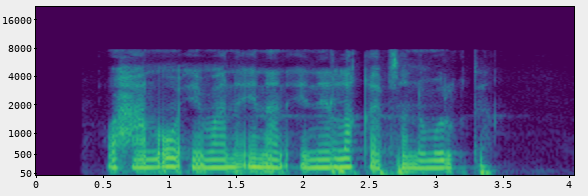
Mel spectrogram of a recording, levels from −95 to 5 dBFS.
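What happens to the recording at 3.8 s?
Nothing goes wrong at 3.8 s; the speech continues intact through that moment with no dropout, click or distortion.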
